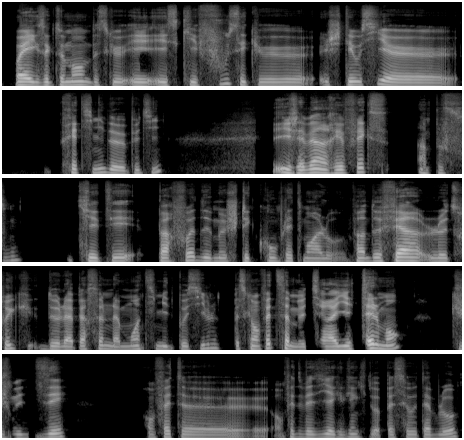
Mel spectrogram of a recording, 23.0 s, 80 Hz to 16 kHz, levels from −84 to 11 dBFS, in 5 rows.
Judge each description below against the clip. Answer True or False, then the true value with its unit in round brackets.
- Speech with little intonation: True (2.2 semitones)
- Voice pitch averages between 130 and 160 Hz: True (135 Hz)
